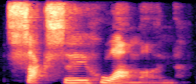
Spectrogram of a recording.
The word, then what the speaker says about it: Sacsayhuaman: Moving on to Sacsayhuaman. I'm trying to pronounce that in a Peruvian way.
